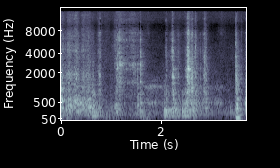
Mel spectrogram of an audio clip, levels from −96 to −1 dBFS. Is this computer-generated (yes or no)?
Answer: no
